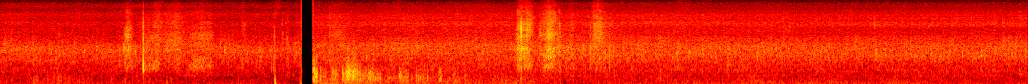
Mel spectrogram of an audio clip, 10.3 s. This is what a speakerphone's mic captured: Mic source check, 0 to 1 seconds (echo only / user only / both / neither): neither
